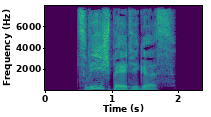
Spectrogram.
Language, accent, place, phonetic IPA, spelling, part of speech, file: German, Germany, Berlin, [ˈt͡sviːˌʃpɛltɪɡəs], zwiespältiges, adjective, De-zwiespältiges.ogg
- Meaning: strong/mixed nominative/accusative neuter singular of zwiespältig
